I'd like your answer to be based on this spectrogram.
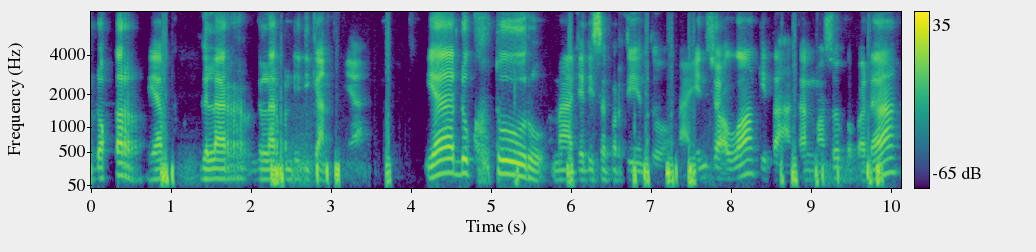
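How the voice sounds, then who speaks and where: A man's voice: medium pitch, noisy background. A man with an Indonesian accent teaching an Arabic class online, patiently drilling words and stretching out each example.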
